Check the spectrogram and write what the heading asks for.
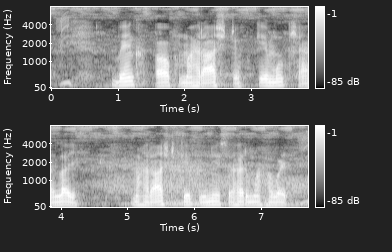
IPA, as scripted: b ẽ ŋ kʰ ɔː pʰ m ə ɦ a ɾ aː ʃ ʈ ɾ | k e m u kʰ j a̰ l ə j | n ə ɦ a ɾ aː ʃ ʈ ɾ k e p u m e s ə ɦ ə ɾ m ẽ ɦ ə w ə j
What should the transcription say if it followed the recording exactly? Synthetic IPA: b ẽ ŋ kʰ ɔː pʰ m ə ɦ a ɾ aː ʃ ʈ ɾ | k e m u kʰ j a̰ l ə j | m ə ɦ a ɾ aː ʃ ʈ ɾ k e p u n e s ə ɦ ə ɾ m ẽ ɦ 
